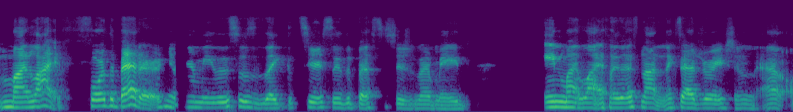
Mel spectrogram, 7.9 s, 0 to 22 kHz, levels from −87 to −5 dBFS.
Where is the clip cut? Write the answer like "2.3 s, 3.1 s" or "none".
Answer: 1.8 s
